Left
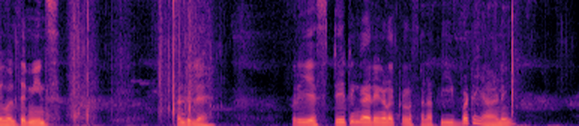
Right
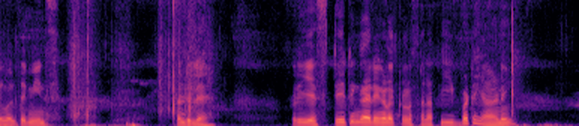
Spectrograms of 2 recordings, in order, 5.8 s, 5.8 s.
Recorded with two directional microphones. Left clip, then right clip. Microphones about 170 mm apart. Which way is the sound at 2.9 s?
5° right (ahead or behind).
